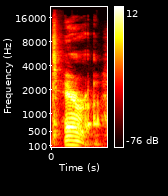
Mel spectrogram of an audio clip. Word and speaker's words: Terah: If you'll look in Genesis 11, verse 26, we see that Abraham's dad was named Terah. Also, that's spelled Tarak in Chronicles, or I guess technically it's Hebrew, so I should say Tarak, I suppose.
